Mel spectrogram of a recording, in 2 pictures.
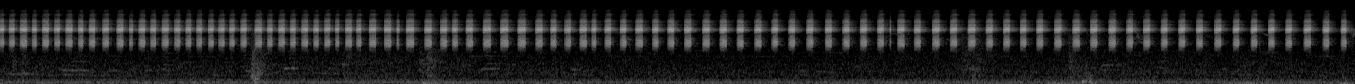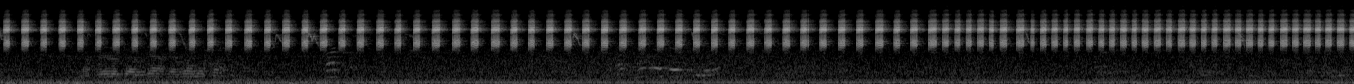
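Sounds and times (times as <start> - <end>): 
cicada buzzing in rapid pulses: 0.0 - 27.0
faint low chirping notes of another creature: 8.6 - 17.9.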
